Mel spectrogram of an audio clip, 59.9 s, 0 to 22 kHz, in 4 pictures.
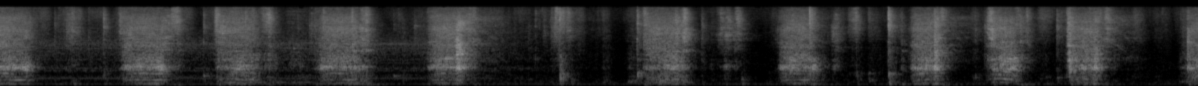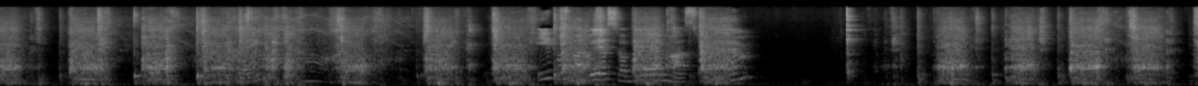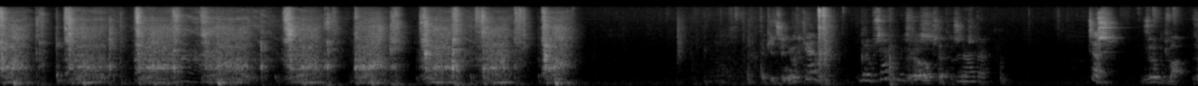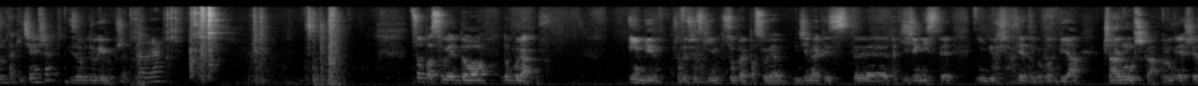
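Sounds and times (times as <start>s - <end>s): immersion blender pulsing: 0.0s - 7.2s, 7.8s - 10.5s, 11.1s - 14.1s, 14.7s - 24.4s, 26.1s - 37.3s.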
